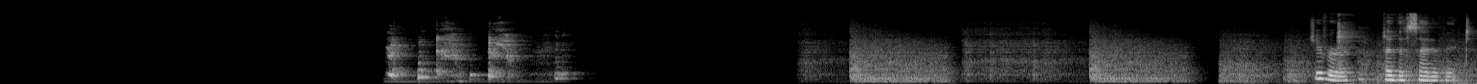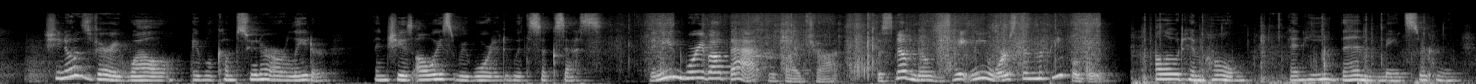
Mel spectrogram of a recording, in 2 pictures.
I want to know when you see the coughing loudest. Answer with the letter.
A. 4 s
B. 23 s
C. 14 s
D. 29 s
A.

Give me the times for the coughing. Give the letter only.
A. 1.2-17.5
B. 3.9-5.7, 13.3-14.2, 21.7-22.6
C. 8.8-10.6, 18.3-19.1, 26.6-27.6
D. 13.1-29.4
B.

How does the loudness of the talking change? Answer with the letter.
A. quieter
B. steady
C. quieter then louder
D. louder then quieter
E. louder
B.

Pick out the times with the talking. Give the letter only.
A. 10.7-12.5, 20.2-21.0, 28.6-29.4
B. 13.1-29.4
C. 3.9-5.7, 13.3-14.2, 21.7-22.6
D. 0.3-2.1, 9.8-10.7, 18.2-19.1
B.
